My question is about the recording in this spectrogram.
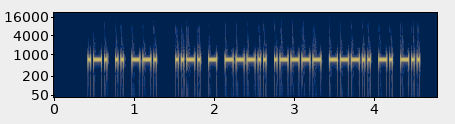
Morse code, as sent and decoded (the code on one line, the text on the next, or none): .-. .. --. / ..-. - ---.. .---- ---.. -. -..
RIG FT818ND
